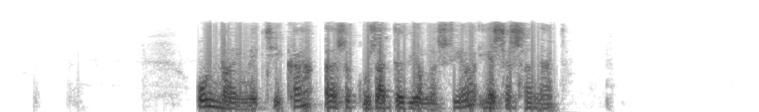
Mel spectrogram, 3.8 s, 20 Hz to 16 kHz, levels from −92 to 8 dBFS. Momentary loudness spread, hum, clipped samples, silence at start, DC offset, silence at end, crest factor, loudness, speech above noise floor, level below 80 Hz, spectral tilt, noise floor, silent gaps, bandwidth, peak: 9 LU; none; under 0.1%; 1 s; under 0.1%; 1 s; 18 dB; -19 LUFS; 50 dB; -44 dBFS; -5 dB/octave; -68 dBFS; none; 8 kHz; -2 dBFS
